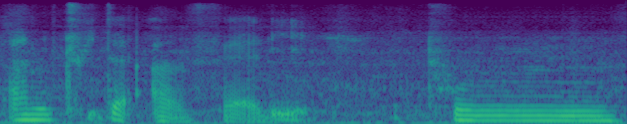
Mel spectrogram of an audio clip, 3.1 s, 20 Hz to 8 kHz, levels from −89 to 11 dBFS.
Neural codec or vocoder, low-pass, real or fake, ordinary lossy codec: codec, 24 kHz, 3.1 kbps, DualCodec; 7.2 kHz; fake; none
